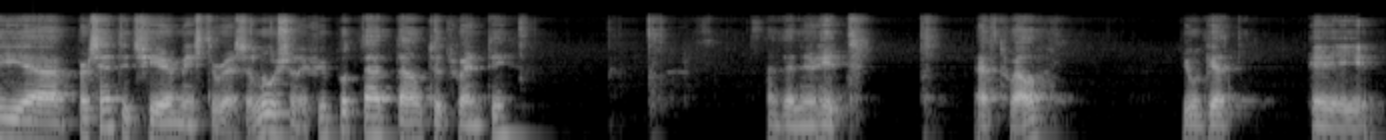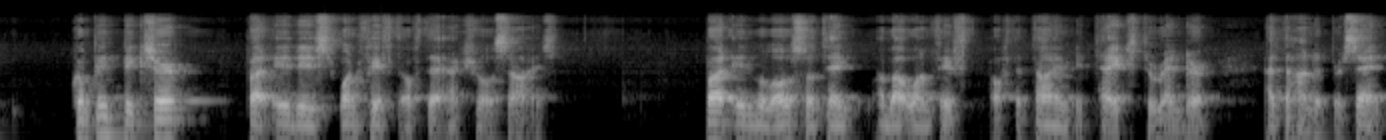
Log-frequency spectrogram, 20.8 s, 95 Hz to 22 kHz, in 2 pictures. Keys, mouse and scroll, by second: 1.9 click.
